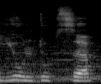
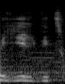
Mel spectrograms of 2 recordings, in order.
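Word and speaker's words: Yıldız: e poi comunque sia dovrebbe pronunciarsi Yuu non yit quella lì non è una i quella lì nella lingua turca si pronuncia come una u non vi sto prendendo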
